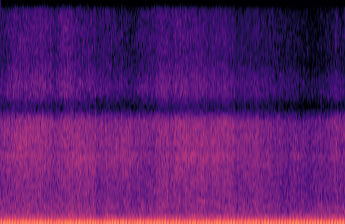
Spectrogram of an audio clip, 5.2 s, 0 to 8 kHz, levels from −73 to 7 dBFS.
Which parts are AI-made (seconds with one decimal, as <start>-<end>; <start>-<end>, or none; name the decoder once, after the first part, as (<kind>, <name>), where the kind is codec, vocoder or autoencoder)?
2.9-3.9 (vocoder, Vocos)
